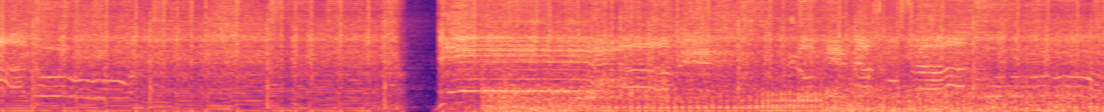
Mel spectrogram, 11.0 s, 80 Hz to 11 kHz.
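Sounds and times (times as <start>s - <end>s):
heavy rock music: 0.0s - 11.0s
single-cylinder motorcycle engine: 4.8s - 11.0s.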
